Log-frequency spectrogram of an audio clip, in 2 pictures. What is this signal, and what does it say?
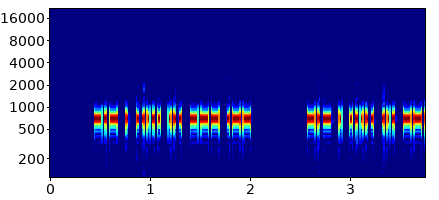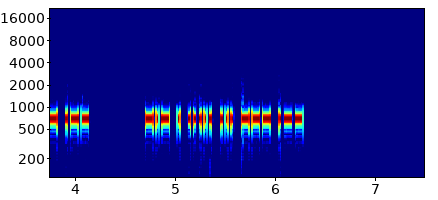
Morse code, heard as a keyed tone, about 46 wpm, 700 Hz. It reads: KE5SOW KE5SOW KE5SOW
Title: USA Call Signs - 6 Characters - Repeated 3x - 45wpm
